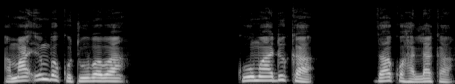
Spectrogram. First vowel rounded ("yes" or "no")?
no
